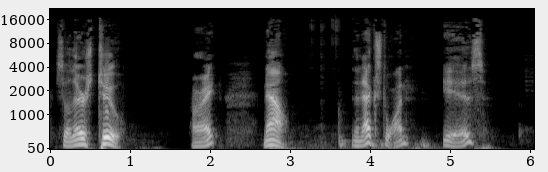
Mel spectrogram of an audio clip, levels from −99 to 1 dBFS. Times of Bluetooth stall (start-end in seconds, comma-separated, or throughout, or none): none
